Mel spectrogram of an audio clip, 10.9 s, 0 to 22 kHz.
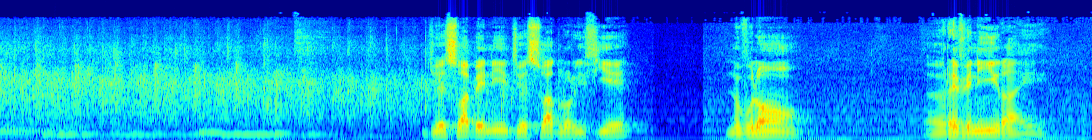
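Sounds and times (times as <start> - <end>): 
church congregation clapping: 0.0 - 6.2
speech: 4.3 - 6.4, 7.3 - 8.1, 9.2 - 10.5.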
